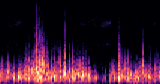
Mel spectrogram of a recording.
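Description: Wind buffeting the microphone in uneven gusts, with sharper crackles and a brief drop in level about two-thirds of the way through.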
